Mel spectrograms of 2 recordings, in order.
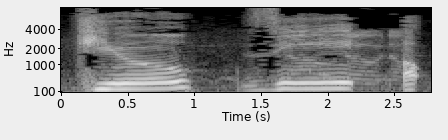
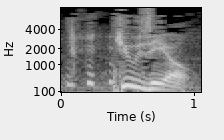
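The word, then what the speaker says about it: Cuseo: we find you online Q Z you pronounce it with a Q it's spelled c-u-s-e-o see easy qzio you can't get that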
